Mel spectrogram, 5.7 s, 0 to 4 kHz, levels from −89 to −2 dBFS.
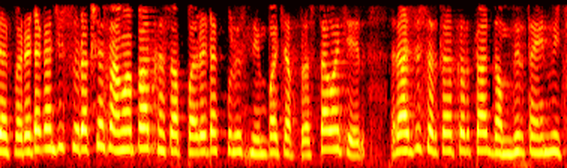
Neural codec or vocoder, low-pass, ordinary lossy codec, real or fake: codec, 16 kHz in and 24 kHz out, 2.2 kbps, FireRedTTS-2 codec; 3.6 kHz; AAC, 24 kbps; fake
